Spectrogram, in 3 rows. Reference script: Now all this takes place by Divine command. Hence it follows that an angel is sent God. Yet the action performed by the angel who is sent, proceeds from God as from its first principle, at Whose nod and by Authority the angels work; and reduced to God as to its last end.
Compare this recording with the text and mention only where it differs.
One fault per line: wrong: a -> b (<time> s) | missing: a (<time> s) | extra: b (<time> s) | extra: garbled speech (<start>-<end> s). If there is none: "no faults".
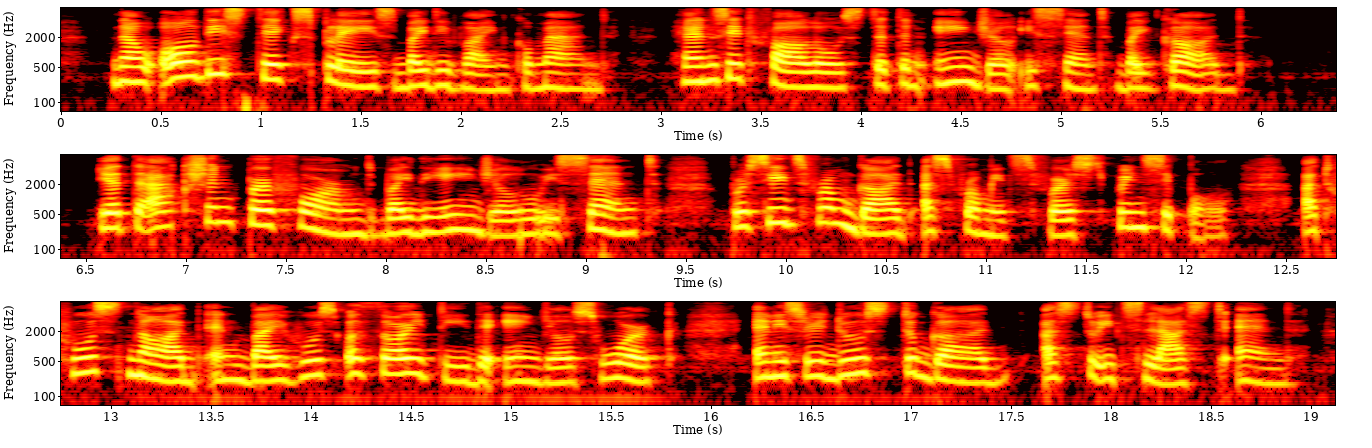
extra: by (5.3 s)
extra: Whose (13.9 s)
extra: is (16.3 s)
